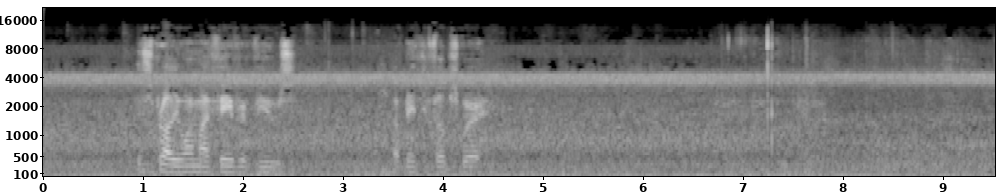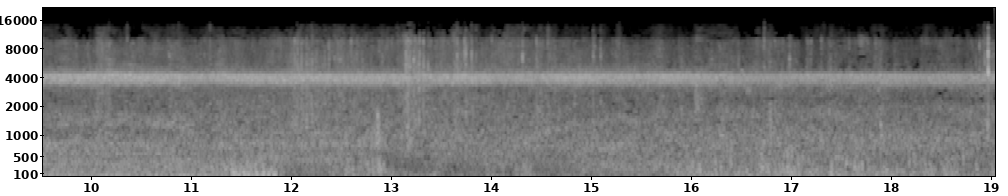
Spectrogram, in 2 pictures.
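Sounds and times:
steady high-pitched hiss: 0.0s - 19.0s
wind buffeting microphone: 0.0s - 19.0s.

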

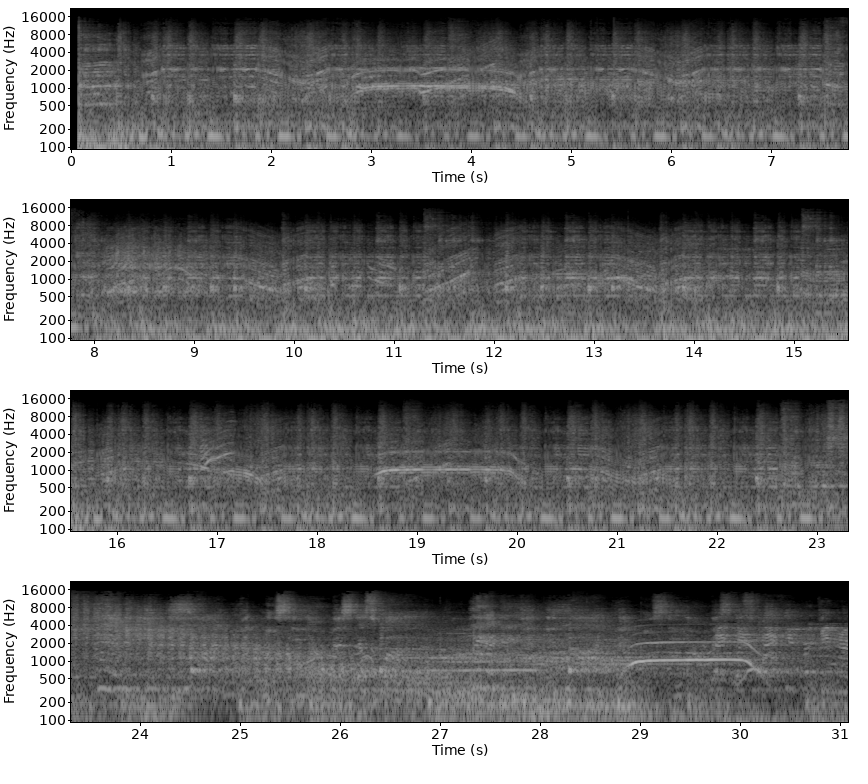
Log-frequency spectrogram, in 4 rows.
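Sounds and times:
heavy bass beat: 0.0s - 31.0s
gliding synthesizer lines: 23.1s - 29.7s.

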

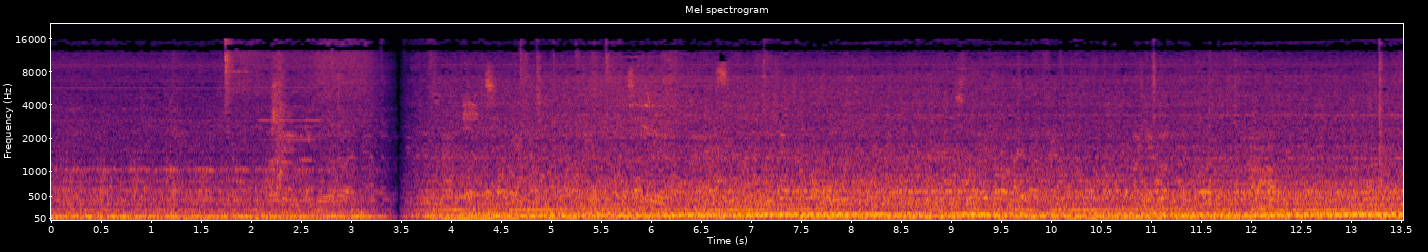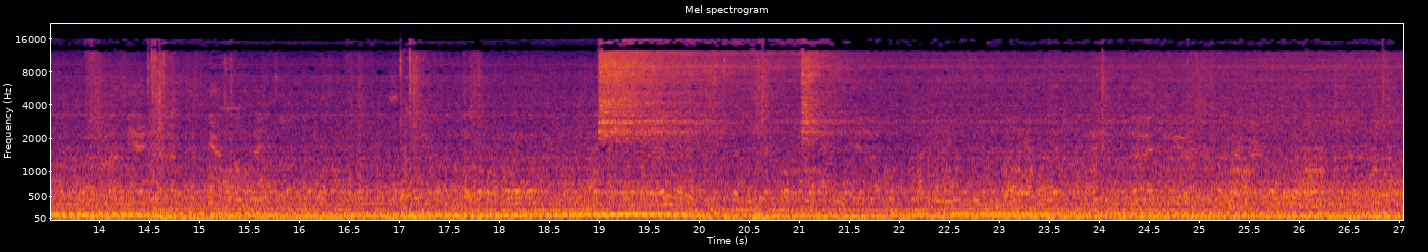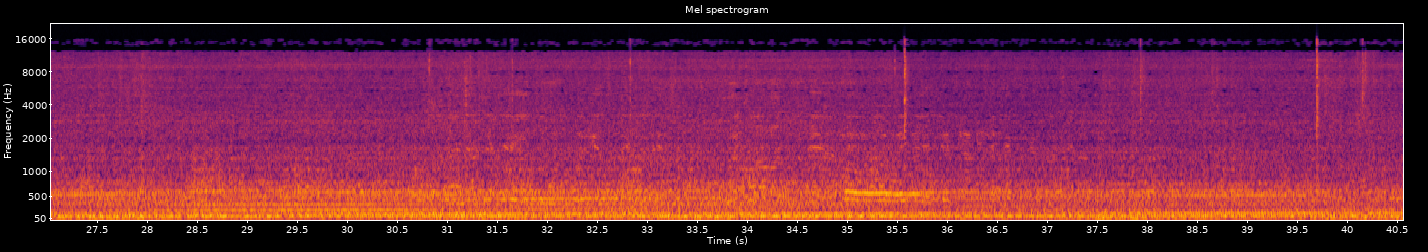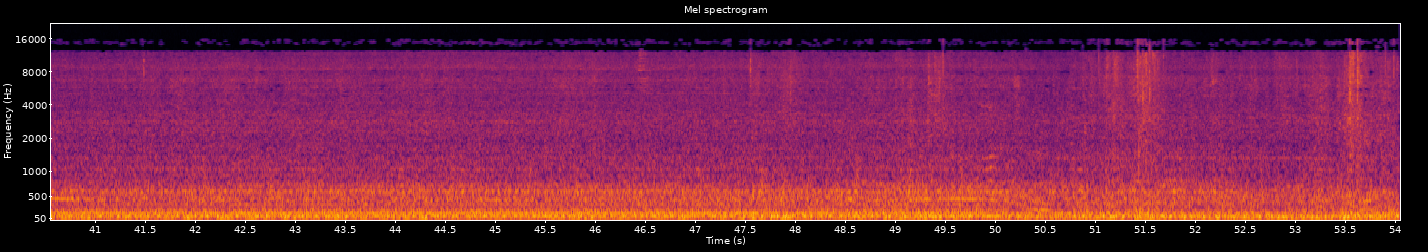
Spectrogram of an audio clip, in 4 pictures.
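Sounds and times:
bus diesel engine drone: 0.0s - 54.0s.

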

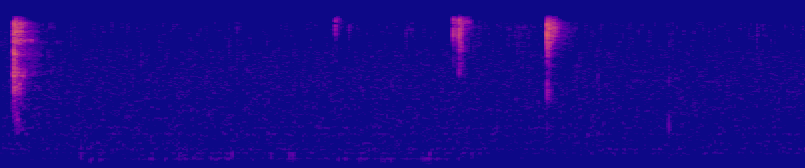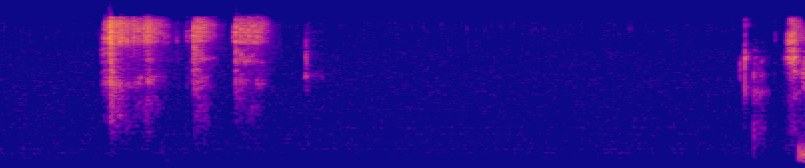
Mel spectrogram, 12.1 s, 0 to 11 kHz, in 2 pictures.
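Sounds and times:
small metal parts clicking: 6.8s - 8.1s.

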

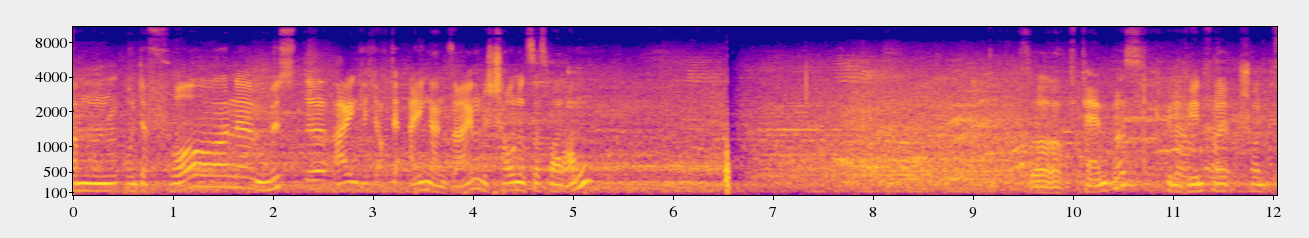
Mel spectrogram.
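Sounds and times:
indoor hall ambient noise: 0.0s - 12.0s.

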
